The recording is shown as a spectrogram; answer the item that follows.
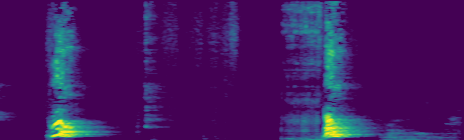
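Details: Alert Beagle indoors barking at a new squeaky toy: one loud harsh bark, a quiet gap, then a second forceful bark that trails off into a short wavering whine.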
